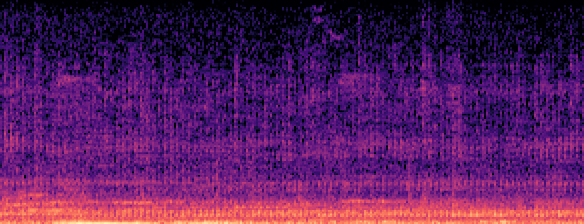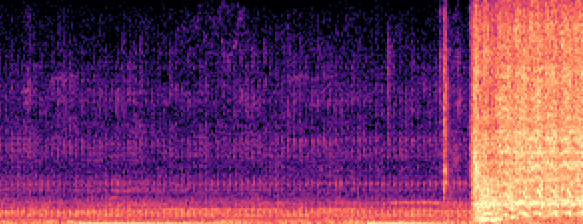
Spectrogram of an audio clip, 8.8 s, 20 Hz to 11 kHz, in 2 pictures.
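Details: Suzuki Multicab, F6A carbureted 12-valve engine: starter drones for several seconds before the engine suddenly catches with a loud burst; hard start and long crank, base idle screw adjustment suggested as a possible fix.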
